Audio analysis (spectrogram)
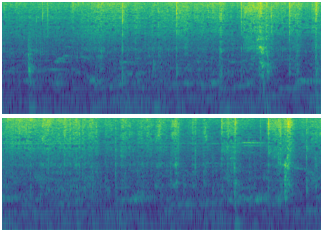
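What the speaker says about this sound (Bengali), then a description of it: "সেই ধনে পাতাটা এর মধ্যে দিয়ে দেবো দিয়ে খুব ভালো করে এটা মিশিয়ে দেবো" Chopped coriander leaves are stirred into a sizzling mixture in a pan for a vegetarian snack, with repeated scraping and clattering strokes of the spatula over a steady frying hiss, close and fairly loud.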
